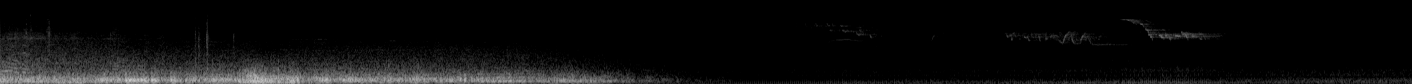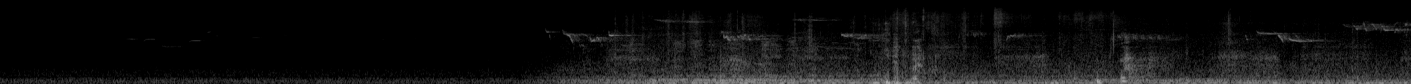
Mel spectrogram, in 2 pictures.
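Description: Birds chirping in short, high calls in woodland. A steady low outdoor rumble comes in about two-thirds of the way through. The first six seconds hold a dense low rumble that fades out, followed by near silence broken only by a few faint chirps.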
